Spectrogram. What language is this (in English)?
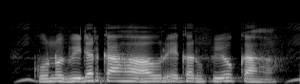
Bhojpuri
